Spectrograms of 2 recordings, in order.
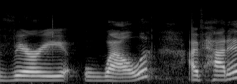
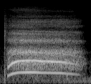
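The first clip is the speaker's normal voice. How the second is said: sharp high gasp of delight; excited gasp; 6 dB louder than usual. Real, not acted. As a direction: gasp as if seeing a treasure. Unboxing new Bible.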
